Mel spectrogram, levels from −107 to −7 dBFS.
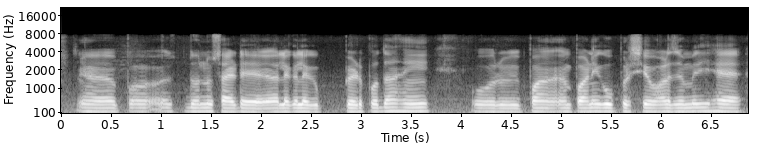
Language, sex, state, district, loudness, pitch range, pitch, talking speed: Hindi, male, Rajasthan, Churu, -16 LUFS, 125-135 Hz, 130 Hz, 150 wpm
